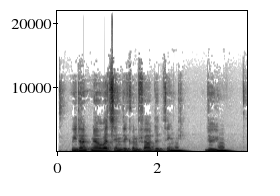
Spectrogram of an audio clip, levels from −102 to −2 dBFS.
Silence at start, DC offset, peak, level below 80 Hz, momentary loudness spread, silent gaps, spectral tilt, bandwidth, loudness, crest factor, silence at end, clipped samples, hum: 0.05 s; under 0.1%; 0 dBFS; -42 dBFS; 9 LU; none; -6 dB/octave; 14 kHz; -11 LUFS; 10 dB; 0.3 s; under 0.1%; none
